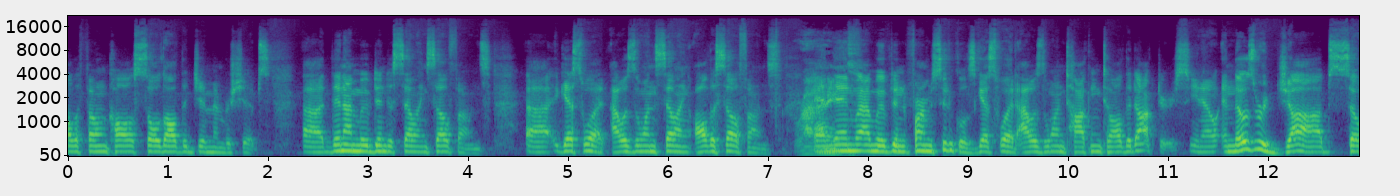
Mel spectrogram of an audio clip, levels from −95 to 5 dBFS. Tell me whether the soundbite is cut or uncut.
uncut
